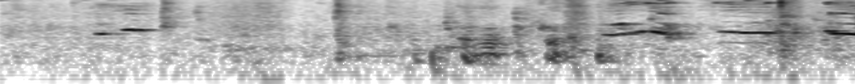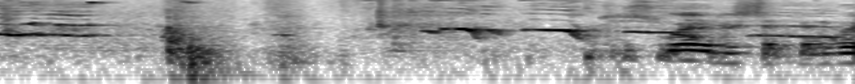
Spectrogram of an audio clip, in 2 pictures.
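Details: Five-week-old Siberian Husky puppy from a litter of nine during its first bath indoors, giving short thin whimpers and arched whines around mid pitch, scattered between human speech and handling noises in a small room.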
